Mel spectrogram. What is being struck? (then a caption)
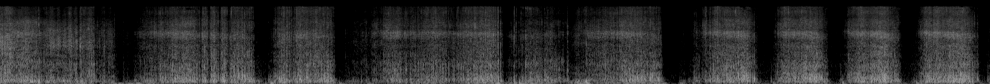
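Scrub sponge with beaded mesh cover and foam core. A rectangular scrub sponge with a glittery beaded mesh cover and a soft foam core, held in gloved hands, is scratched and squished with long nails. The result is dense, crackly scratching and crinkling bursts with a bright hiss, broken by short silent gaps.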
